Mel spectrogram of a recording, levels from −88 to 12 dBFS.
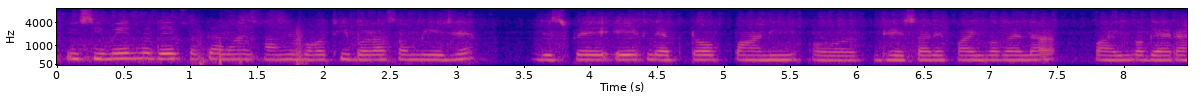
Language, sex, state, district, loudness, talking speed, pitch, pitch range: Hindi, female, Uttar Pradesh, Jalaun, -33 LUFS, 190 wpm, 215 Hz, 210-230 Hz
